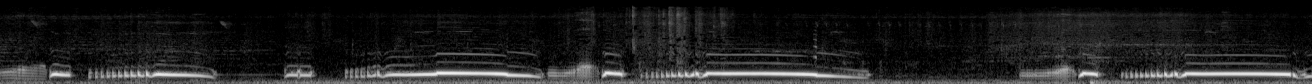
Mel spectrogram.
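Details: Captive Barbary dove (puter pelung), a long-voiced bird, giving drawn-out mellow low coos, each held one to two seconds, in a broken series with short sharp notes between them.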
